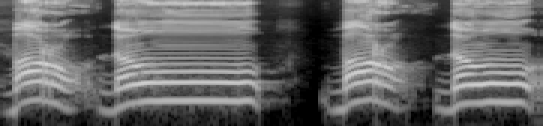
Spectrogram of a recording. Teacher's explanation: را ساکن سے پہلے زبر ہے، را کو آپ موٹا پڑھیں گے، پور پڑھیں گے، ٹھیک ہے۔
